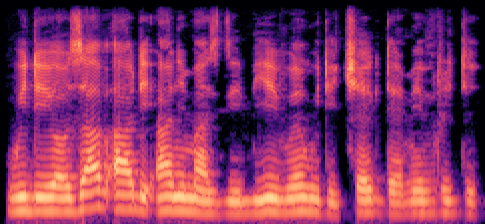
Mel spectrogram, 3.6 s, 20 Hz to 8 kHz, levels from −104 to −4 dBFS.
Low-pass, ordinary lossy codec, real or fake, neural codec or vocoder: 7.2 kHz; none; real; none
